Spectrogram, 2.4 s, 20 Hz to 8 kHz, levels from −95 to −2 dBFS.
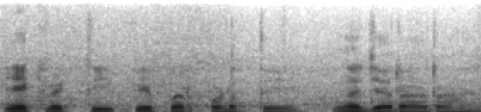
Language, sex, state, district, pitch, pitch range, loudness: Hindi, male, Maharashtra, Gondia, 130 Hz, 115-140 Hz, -19 LUFS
